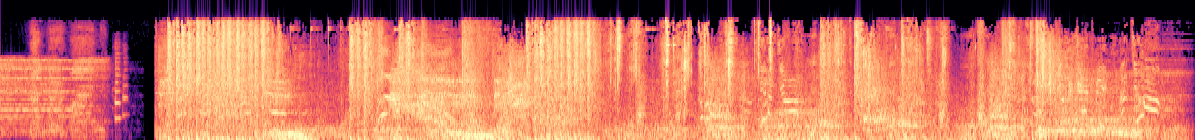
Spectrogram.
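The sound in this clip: Gunfire in a Metro series video game: dense, continuous volleys of rapid shots with heavy booming thuds, loud and sustained throughout, with voices mixed in.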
